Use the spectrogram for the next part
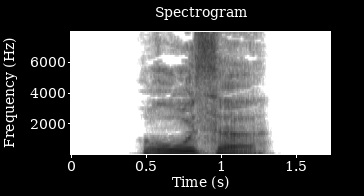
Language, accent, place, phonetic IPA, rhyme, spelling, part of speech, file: German, Germany, Berlin, [ˈʁuːsə], -uːsə, ruße, verb, De-ruße.ogg
- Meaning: inflection of rußen: 1. first-person singular present 2. first/third-person singular subjunctive I 3. singular imperative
